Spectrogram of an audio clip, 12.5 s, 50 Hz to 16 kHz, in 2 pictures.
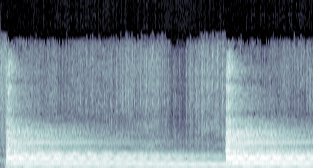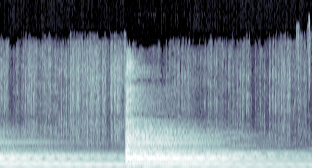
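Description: The Big Ben clock tower bell in the United Kingdom strikes three times at slow, even intervals, each deep, loud toll ringing out with a long humming decay that overlaps the next, marking the end of Britain's European Union membership on 31 January 2020. No voices are present.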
